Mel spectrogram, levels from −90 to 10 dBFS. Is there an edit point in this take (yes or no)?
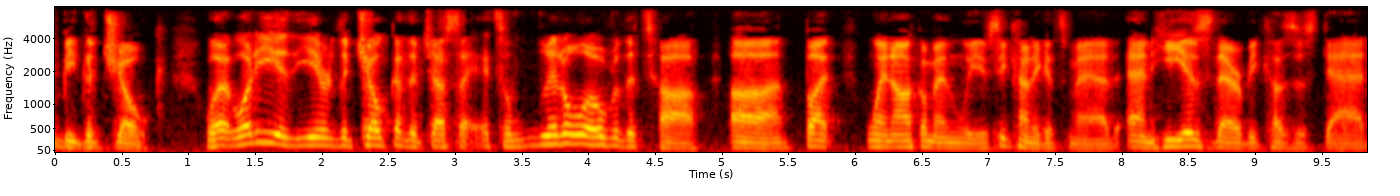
yes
